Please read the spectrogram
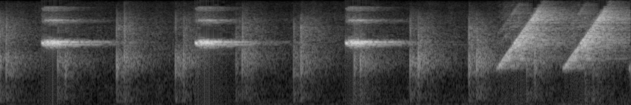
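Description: Interval timer app: three short electronic beeps about a second apart, then a run of rising chirps about two a second, the signal of a change between work and rest intervals in a Tabata workout.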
